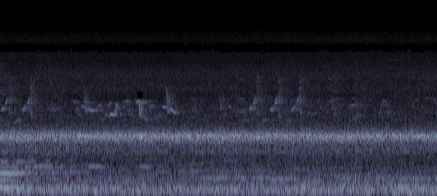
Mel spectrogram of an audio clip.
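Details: Seventeen-year periodical cicadas of Brood X produce a continuous droning wall of sound while several birds add quick rising chirps and short whistled phrases over the top.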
